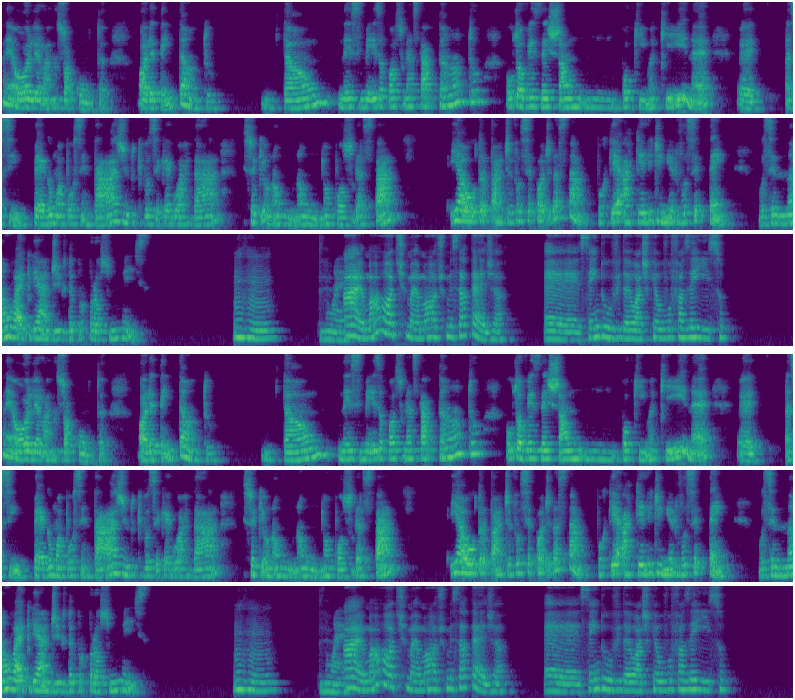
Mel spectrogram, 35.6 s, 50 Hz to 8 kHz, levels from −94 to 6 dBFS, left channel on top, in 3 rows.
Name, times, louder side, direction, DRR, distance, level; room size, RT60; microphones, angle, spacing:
voice 1, 0.0-3.2 3.9-11.3 11.7-17.7 18.6-22.7 23.2-25.8 28.5-28.9, right 1 dB, 35° right, 0.6 m, -27 dB
voice 2, 27.2-27.8 28.8-31.3 31.9-34.6, left 2 dB, 25° left, 0.4 m, -29 dB
3.3 x 2.7 x 2.4 m
head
